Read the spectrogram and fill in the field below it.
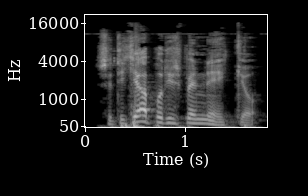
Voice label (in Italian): "spennecchia", crespinese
